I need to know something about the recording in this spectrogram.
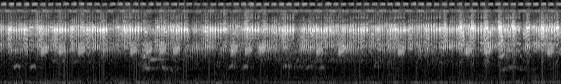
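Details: Frogs calling at night beside a crackling campfire: a dense, steady high chorus with short, soft low croaks scattered through it, and the sharp snaps of burning wood throughout.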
